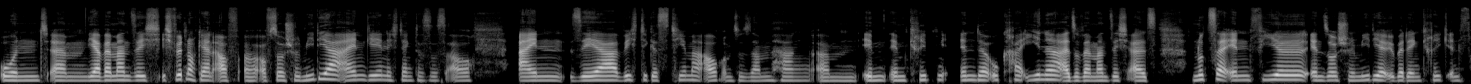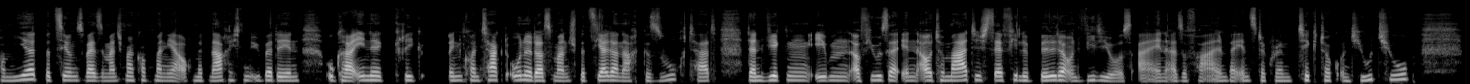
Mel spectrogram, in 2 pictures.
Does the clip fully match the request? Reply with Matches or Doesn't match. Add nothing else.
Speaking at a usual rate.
Matches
